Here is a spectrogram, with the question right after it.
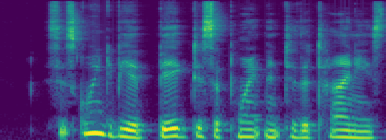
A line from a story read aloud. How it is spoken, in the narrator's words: the professor sighed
